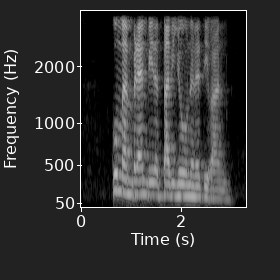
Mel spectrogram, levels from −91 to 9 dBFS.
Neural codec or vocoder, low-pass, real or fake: none; 3.6 kHz; real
